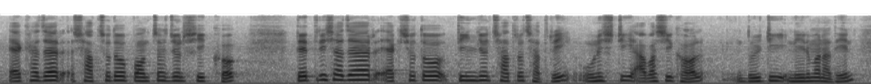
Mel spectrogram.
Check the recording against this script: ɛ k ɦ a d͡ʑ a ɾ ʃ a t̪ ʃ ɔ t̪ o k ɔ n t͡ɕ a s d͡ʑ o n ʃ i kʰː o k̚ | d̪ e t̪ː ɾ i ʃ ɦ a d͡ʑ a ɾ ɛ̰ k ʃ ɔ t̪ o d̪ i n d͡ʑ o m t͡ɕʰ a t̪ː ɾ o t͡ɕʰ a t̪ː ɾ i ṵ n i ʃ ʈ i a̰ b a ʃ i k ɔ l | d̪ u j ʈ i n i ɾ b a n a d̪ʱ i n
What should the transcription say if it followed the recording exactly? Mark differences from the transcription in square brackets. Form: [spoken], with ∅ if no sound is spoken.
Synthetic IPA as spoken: ɛ k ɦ a d͡ʑ a ɾ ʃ a t̪ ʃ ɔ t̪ o [p] ɔ n t͡ɕ a [ʃ] d͡ʑ o n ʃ i kʰː o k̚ | [t̪] e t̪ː ɾ i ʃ ɦ a d͡ʑ a ɾ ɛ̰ k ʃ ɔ t̪ o [t̪] i n d͡ʑ o [n] t͡ɕʰ a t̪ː ɾ o t͡ɕʰ a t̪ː ɾ i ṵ n i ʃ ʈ i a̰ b a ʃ i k ɔ l | d̪ u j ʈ i n i ɾ [m] a n a d̪ʱ i n

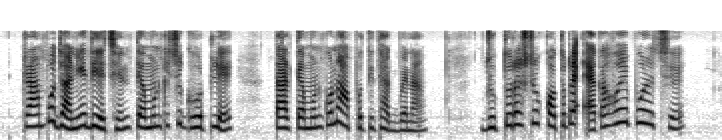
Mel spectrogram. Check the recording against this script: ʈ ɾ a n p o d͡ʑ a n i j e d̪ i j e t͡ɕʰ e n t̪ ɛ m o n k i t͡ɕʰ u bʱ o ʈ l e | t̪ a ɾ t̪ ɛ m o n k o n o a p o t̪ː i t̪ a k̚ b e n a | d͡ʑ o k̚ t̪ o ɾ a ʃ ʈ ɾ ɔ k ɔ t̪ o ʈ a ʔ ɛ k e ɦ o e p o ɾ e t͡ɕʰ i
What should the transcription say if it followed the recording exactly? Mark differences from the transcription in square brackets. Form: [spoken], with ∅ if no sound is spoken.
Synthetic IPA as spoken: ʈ ɾ a [m] p o d͡ʑ a n i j e d̪ i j e t͡ɕʰ e n t̪ ɛ m o n k i t͡ɕʰ u [ɡʱ] o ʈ l e | t̪ a ɾ t̪ ɛ m o n k o n o a p o t̪ː i [t̪ʰ] a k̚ b e n a | d͡ʑ [u] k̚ t̪ o ɾ a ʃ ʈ ɾ [o] k ɔ t̪ o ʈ a ʔ ɛ k [a] ɦ o e p o ɾ e t͡ɕʰ [e]

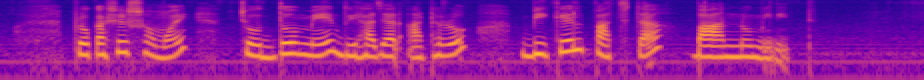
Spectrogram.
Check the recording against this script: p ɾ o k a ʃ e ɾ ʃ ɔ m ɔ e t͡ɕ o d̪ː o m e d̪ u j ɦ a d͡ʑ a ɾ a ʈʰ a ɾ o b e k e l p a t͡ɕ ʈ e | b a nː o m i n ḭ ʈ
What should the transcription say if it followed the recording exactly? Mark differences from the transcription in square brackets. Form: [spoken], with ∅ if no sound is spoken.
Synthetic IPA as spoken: p ɾ o k a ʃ e ɾ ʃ ɔ m ɔ e t͡ɕ o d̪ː o m e d̪ u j ɦ a d͡ʑ a ɾ a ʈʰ a ɾ o b [i] k e l p a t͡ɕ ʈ [a] | b a nː o m i n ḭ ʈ

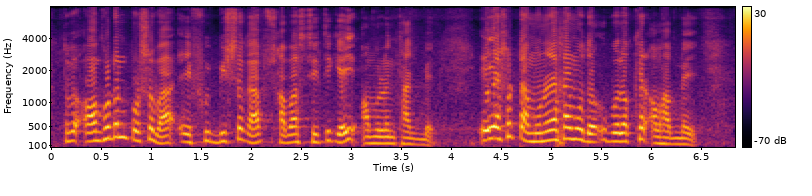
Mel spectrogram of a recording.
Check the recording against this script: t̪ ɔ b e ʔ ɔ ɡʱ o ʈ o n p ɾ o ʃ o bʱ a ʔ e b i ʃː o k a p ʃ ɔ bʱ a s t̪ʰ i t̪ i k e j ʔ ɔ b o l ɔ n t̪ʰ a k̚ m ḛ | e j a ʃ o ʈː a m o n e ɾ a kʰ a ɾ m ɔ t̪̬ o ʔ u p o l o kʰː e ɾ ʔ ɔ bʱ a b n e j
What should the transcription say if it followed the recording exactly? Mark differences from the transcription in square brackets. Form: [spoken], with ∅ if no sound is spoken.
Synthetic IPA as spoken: t̪ ɔ b e ʔ ɔ ɡʱ o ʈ o n p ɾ o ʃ o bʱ a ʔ e b i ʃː o k a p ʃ ɔ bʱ a s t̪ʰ i t̪ i k e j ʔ ɔ [m] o l [o] n t̪ʰ a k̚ [b] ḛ | e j a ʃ o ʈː a m o n e ɾ a kʰ a ɾ m ɔ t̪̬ o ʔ u p o l o kʰː e ɾ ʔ ɔ bʱ a b n e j

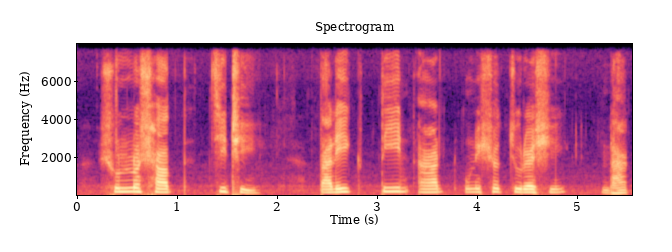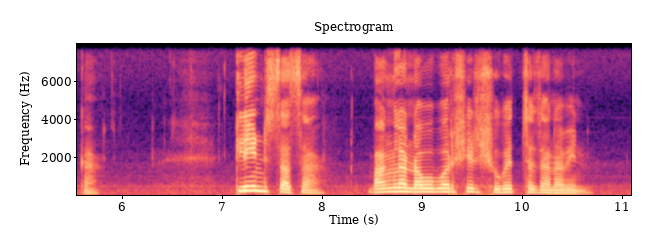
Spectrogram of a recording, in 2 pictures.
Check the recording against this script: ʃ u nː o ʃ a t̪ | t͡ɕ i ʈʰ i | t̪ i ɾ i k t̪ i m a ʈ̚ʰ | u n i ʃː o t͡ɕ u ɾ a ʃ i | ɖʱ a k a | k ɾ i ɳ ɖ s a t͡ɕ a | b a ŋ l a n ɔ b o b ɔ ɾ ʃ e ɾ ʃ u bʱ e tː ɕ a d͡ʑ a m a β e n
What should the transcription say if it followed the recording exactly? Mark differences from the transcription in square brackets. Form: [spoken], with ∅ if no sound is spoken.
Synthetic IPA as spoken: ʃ u nː o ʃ a t̪ | t͡ɕ i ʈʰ i | t̪ [a] ɾ i k t̪ i [n] a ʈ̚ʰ | u n i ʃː o t͡ɕ u ɾ a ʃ i | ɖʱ a k a | k [l] i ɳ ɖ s a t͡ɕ a | b a ŋ l a n ɔ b o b ɔ ɾ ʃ e ɾ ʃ u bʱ e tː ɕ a d͡ʑ a [n] a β e n

